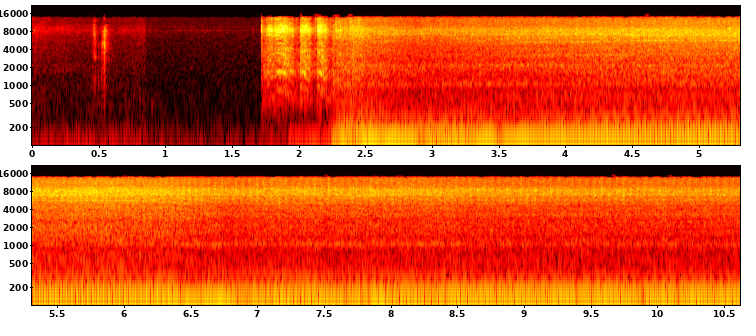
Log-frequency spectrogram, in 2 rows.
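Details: Yamaha XJ 600 Diversion during a repair of a noisy clutch basket: a short crank, then the engine catches and settles into a steady, even idle with no rattle or clatter standing out; normal idle.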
